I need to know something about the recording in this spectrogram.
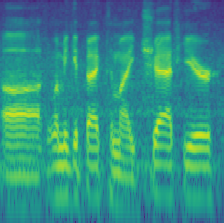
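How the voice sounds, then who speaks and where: Congested older New man, loud engine. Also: low-pitched, steady tone, moderate pace. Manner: rambling and chatty, with many "uh"s and restarts. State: congested from a head cold. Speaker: car maintenance livestream host. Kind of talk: casual livestream chat with viewers. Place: home garage or driveway beside a running car. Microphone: phone camera. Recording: loud engine noise behind.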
